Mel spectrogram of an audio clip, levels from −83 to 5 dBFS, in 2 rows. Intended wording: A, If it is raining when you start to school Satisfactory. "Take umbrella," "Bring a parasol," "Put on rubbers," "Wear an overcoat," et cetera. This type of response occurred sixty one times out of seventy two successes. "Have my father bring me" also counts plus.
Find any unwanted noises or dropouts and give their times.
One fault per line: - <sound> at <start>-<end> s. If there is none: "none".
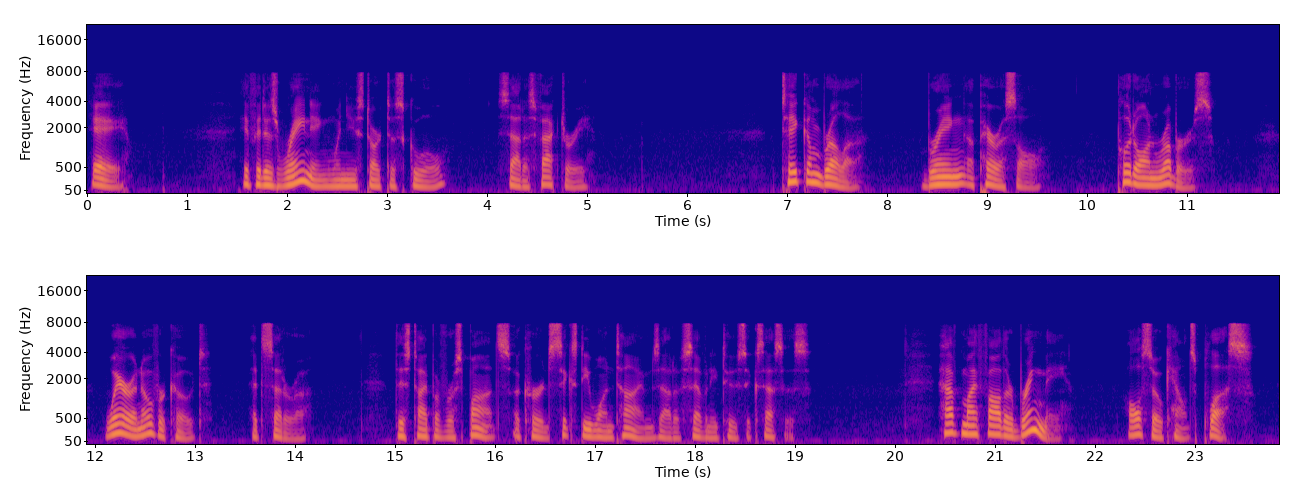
none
